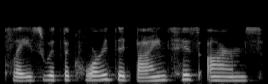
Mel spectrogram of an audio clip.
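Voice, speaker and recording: A woman's voice: medium pitch, steady tone, takes it slowly. A woman narrator reading stage directions for a scripted play. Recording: muffled lo-fi audio.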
